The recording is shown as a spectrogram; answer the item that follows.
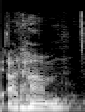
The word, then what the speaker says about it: Adham: Adham, that's it's Adam spelt with an H in it, so it's actually Adham, tries to beat records for visiting tube stations.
